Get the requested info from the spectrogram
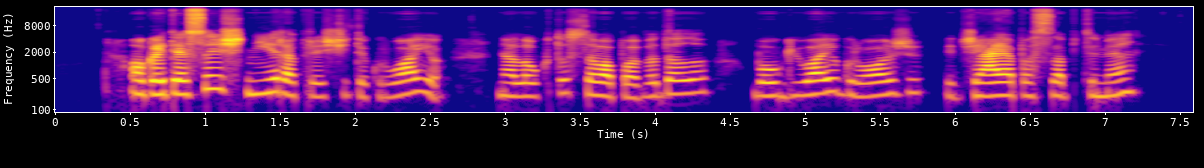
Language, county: Lithuanian, Kaunas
